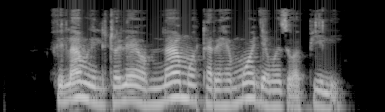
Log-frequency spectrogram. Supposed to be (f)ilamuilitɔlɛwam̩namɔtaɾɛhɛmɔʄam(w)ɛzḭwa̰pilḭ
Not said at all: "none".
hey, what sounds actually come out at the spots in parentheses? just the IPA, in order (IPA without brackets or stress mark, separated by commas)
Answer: f, w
